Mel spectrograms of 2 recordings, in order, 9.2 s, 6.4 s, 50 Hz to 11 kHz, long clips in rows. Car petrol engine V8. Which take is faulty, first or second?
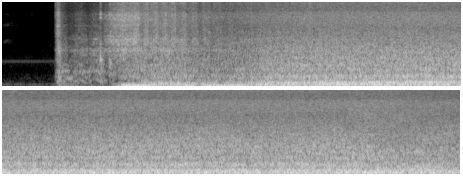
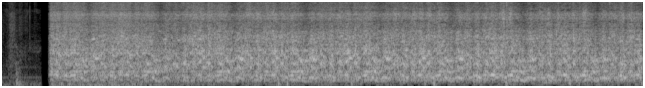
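second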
